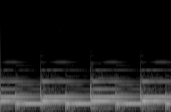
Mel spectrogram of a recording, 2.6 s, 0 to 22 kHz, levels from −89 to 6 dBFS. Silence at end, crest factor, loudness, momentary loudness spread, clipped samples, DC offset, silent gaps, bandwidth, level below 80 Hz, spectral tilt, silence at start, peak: 0 s; 12 dB; -36 LUFS; 2 LU; under 0.1%; under 0.1%; none; 2.4 kHz; -72 dBFS; -10 dB/octave; 0 s; -24 dBFS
